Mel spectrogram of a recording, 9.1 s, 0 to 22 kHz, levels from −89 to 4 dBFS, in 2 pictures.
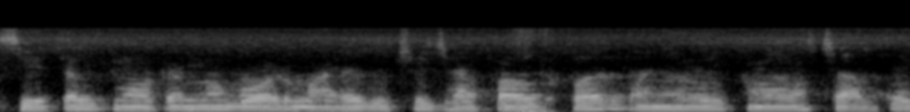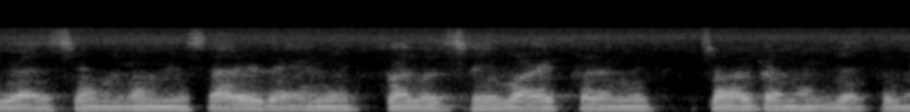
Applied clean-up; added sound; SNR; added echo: neural mask model Resemble Enhance denoiser.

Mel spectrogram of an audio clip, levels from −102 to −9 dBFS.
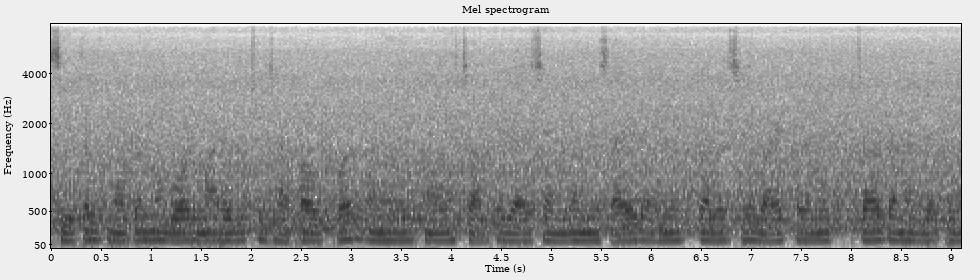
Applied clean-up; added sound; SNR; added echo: none; none; none; none.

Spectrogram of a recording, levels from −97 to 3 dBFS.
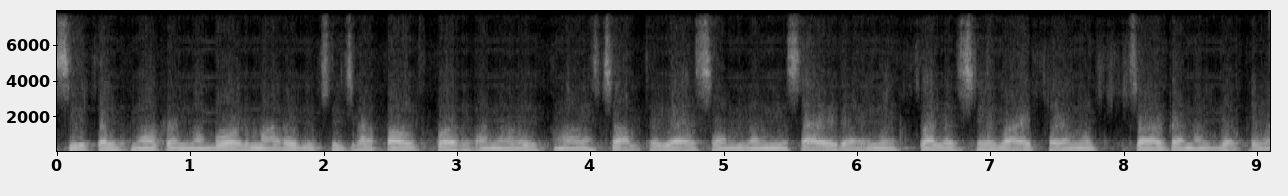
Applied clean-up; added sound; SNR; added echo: neural separator model SepFormer DNS4.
